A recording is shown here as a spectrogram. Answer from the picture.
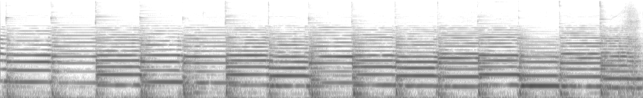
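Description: Electric guitar playing a slow, even run of single notes legato with the fretting hand alone (hammer-ons and pull-offs, no picking), about three notes a second, gradually stepping down in pitch.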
